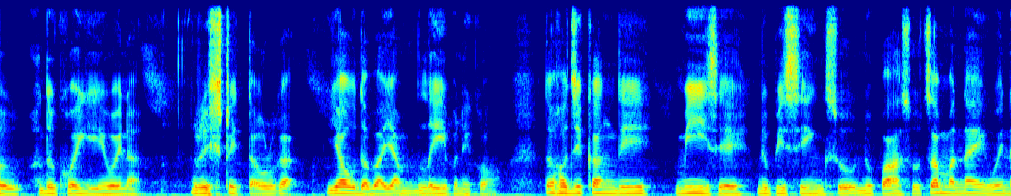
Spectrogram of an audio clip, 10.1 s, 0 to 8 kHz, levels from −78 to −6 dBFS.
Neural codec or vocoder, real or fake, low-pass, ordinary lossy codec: none; real; none; none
